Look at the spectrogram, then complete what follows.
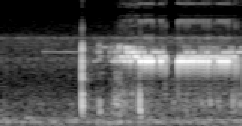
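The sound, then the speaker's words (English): A short electronic data signal from a patented acoustic smart card used to log into the web: a sharp click, then a warbling, chirpy tone burst in the upper register that pulses and stutters in two bursts with a brief gap, loud and with no talking. “So we've got a patented technology called an acoustic smart card. And when somebody uses it to log into the web, it sounds a little bit like this.”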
